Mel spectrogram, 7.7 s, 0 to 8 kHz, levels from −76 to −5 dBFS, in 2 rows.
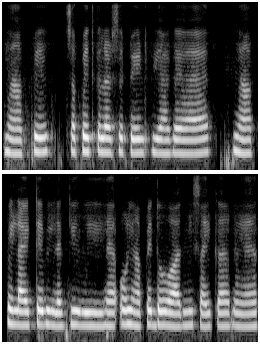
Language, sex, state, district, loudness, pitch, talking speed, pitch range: Hindi, female, Haryana, Rohtak, -16 LUFS, 205 Hz, 195 wpm, 195-220 Hz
